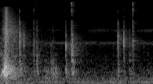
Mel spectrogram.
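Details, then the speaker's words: Repaired hazard switch on a 2004 Toyota Corolla Altis (9th generation), tested after DIY fix before reassembly: crisp light clicks in loose pairs, switch clicking over cleanly. "Oh, I can hear the switch flicking. See? So I think it should work."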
